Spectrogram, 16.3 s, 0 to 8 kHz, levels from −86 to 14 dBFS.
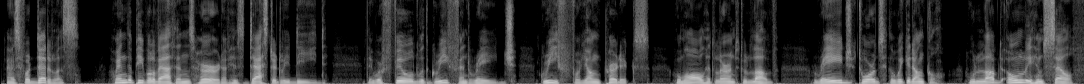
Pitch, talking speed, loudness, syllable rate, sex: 130 Hz, 140 wpm, -17 LUFS, 4.1 syllables/s, male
